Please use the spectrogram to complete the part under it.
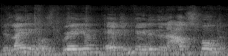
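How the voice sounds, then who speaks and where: A woman's voice: mid-range voice, normal speed. A woman reading scripted historical narration aloud as a narrator in a readers theater. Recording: distant, echoey hall, clear noise.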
